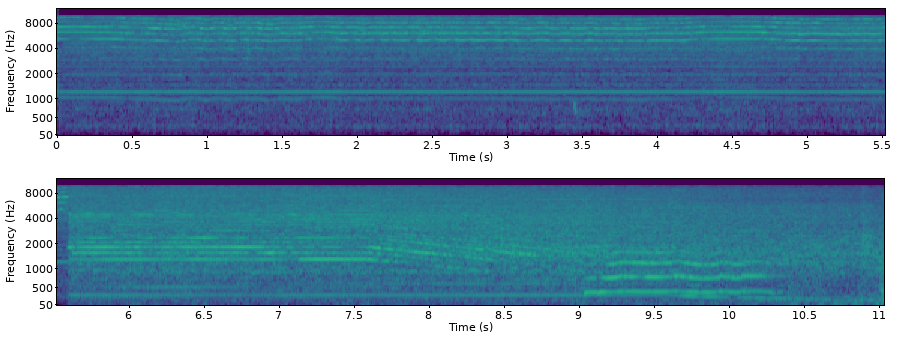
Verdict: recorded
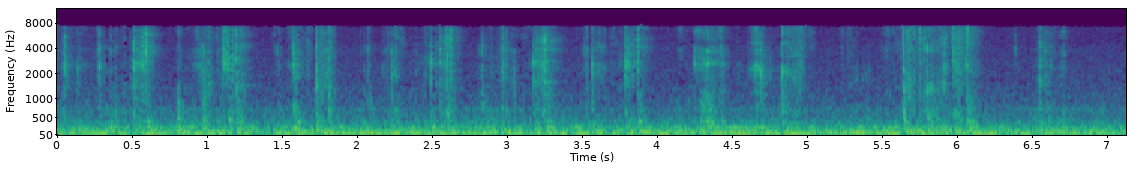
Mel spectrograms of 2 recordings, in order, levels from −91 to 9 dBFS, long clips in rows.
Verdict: recorded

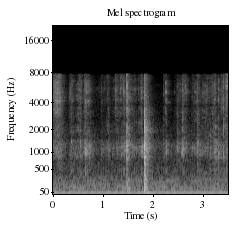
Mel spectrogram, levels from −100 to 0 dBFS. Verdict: recorded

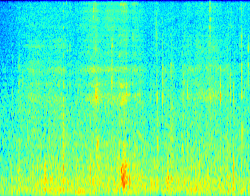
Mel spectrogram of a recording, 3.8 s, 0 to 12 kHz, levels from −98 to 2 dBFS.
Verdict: recorded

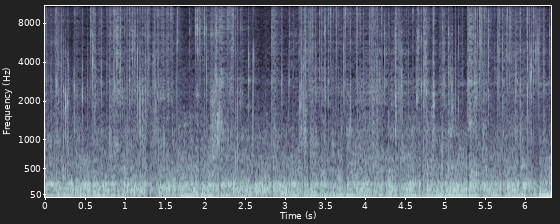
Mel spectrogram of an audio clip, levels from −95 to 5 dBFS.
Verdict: remade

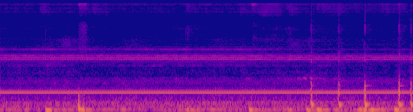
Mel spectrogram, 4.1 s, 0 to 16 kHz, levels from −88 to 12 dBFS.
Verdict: recorded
